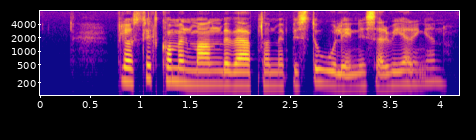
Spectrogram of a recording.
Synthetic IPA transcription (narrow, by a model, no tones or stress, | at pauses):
pʰlœt̪slɪt̪̚kʰɔmːɛnmanːbɛvɛːpnad̪meːd̪pɪst̪uːlɪnːɪsæɾveːɾɪŋən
